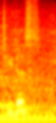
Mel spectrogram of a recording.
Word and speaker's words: Tidus: ball game even though we got the correct pronunciation a few years earlier with kingdom hearts one me and titus we are gonna do a little exploring today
